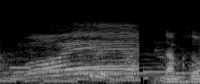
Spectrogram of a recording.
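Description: A man's long, drawn-out shout, rising in pitch, cut off abruptly about one and a half seconds in, over soft background music.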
